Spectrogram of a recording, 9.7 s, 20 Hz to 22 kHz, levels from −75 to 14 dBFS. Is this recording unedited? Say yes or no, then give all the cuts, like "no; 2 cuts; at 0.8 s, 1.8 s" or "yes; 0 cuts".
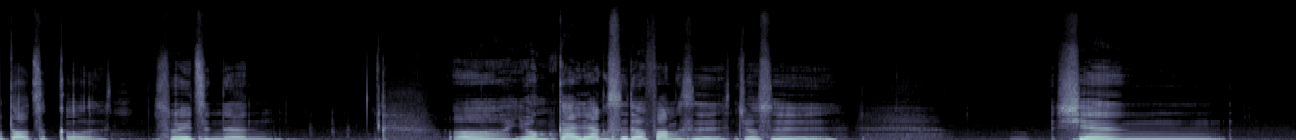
yes; 0 cuts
